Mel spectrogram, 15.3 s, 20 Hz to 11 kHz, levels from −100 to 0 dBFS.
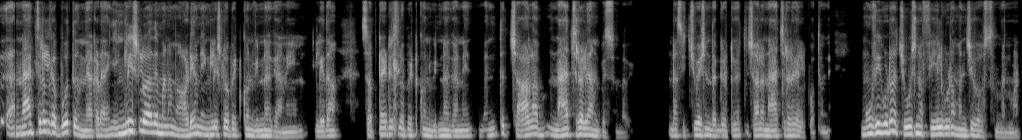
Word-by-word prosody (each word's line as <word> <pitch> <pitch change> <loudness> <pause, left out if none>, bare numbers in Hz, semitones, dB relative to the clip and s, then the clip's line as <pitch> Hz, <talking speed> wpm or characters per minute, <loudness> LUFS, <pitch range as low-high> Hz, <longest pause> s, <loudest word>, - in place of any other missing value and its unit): ఆహ్, 160 - -2
న్యాచురల్‌గా 205 +3 +3
బూతుంది 175 - +2
అక్కడ 135 +2 -2 0.2
ఇంగ్లీష్‌లొ 230 +7 +6
అదే 205 0 +4
మనం 175 -1 -1 0.2
ఆడియోని 160 +6 +1
ఇంగ్లీష్‌‌లొ 155 +2 0
పెట్టుకొని 140 0 -3
విన్నా 125 +1 +1
గానీ, 105 0 -5 0.4
లేదా 120 +2 -2 0.5
సబ్‌టైటిల్స్‌లొ 155 0 -1
పెట్టుకొని 140 0 -4
విన్నా 130 +2 -1
గానీ 120 +1 -2 0.3
ఎంత 150 +5 -7 0.2
చాలా 145 +6 0 0.3
నేచురల్‌గా 150 +2 +2
అనిపిస్తుందది. 100 -5 -5 0.6
నా - - -4
సిట్యుయేషన్ 140 +2 -1
తగ్గట్టుగా 130 +1 -6 0.2
చాలా 135 0 -2
నేచురల్‌గా 130 +2 -2
యెళ్ళిపోతుంది. 115 - -13 0.5
మూవీ 180 +4 +4
గూడా 225 +4 +5
చూసిన 170 +3 +4
ఫీల్ 160 +1 +3
గూడా 165 +1 0
మంచిగా 135 -1 0
వస్తుందనమాట. 100 0 -7
145 Hz, 135 wpm, -25 LUFS, 125-165 Hz, 0.6 s, ఇంగ్లీష్‌లొ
